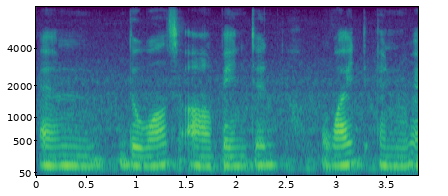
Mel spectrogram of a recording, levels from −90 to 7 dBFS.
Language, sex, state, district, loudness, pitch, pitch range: English, male, Nagaland, Dimapur, -20 LUFS, 135 Hz, 130-140 Hz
